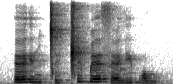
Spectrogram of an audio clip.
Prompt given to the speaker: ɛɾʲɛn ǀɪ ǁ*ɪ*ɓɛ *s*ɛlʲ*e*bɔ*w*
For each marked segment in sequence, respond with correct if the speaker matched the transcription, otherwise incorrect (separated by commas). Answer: correct, correct, correct, correct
